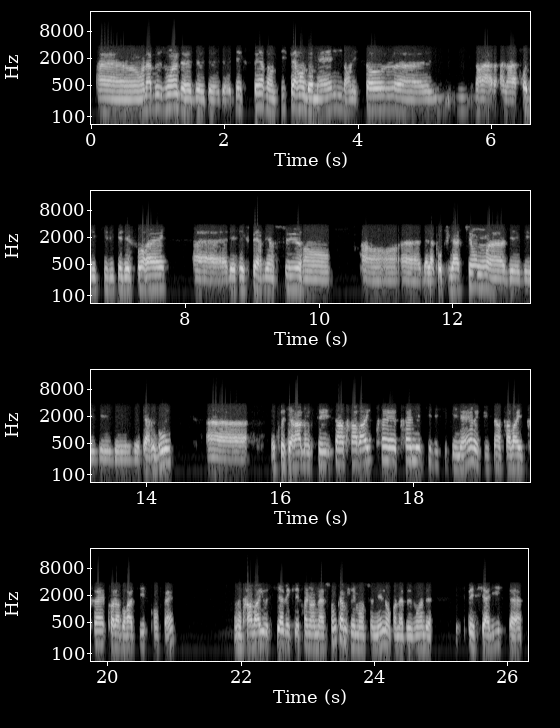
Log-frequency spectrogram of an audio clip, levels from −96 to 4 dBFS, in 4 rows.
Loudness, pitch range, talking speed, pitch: -24 LUFS, 125-170 Hz, 165 wpm, 140 Hz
